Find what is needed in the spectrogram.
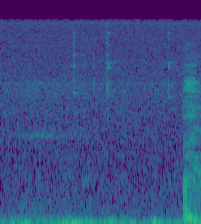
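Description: Quiet handling rumble from a climber moving on the rock, with a few light clicks; near the end the climber lets out a strained voiced exclamation.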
